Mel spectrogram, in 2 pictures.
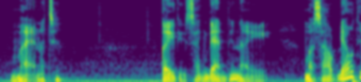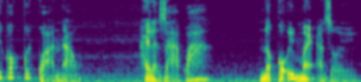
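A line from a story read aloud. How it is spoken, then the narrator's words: Muttered. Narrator (Vietnamese): ông lẩm bẩm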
